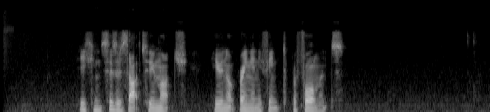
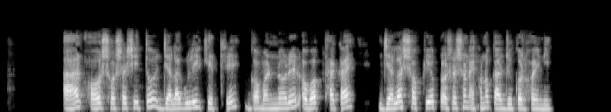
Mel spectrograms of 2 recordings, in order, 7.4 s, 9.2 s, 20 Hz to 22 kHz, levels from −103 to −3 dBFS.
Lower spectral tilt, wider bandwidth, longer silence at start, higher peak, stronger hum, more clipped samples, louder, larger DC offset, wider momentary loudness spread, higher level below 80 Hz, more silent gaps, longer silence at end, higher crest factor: about the same, -6.5 dB/octave vs -6.5 dB/octave; about the same, 7.2 kHz vs 7 kHz; first, 1.2 s vs 0.95 s; second, -18 dBFS vs -2 dBFS; neither; neither; second, -39 LUFS vs -18 LUFS; neither; first, 13 LU vs 7 LU; second, -74 dBFS vs -60 dBFS; second, none vs 3.62-3.67 s, 5.55-5.68 s; first, 2.25 s vs 0.9 s; first, 24 dB vs 16 dB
